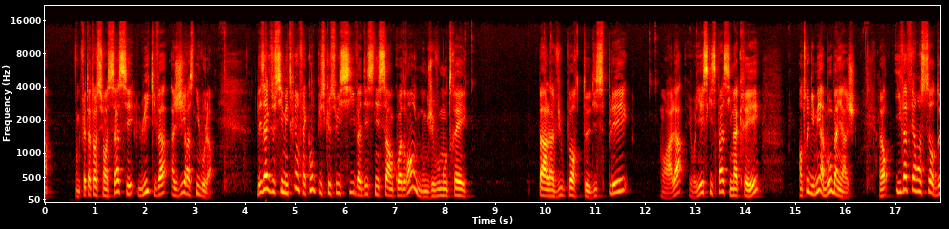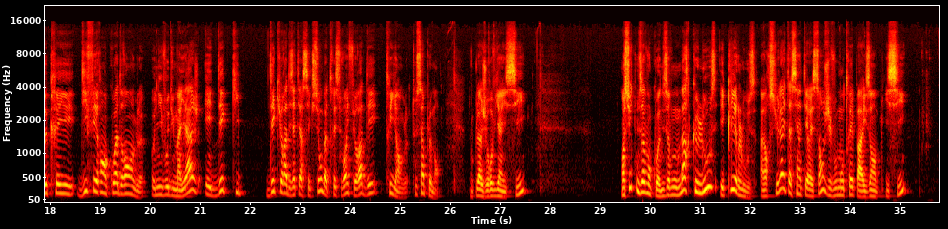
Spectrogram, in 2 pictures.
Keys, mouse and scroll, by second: 0.5 Tab, 8.4 click, 10.0-12.2 drag, 12.9-14.3 middle drag, 14.3 scroll up 4, 14.9-16.9 middle drag, 16.9-20.0 scroll down 3, 26.8 click, 32.3 middle click, 32.8-33.8 scroll up 5, 33.8 shift+middle click, 34.4 scroll up 4, 35.0-35.7 shift+middle drag.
